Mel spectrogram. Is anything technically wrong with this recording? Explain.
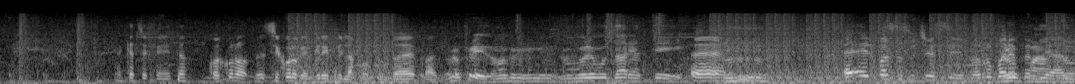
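No technical faults are audible.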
